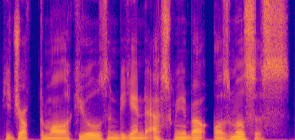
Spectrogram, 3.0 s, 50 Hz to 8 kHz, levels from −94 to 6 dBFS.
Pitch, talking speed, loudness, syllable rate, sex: 95 Hz, 225 wpm, -17 LUFS, 6.8 syllables/s, male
